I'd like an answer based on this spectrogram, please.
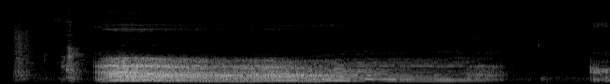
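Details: Scottish Terrier dog 'talking' as a hello: a sustained, moaning, growly vocalization with wavering harmonic tone lasting about four seconds, rising then slowly fading, indoors.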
